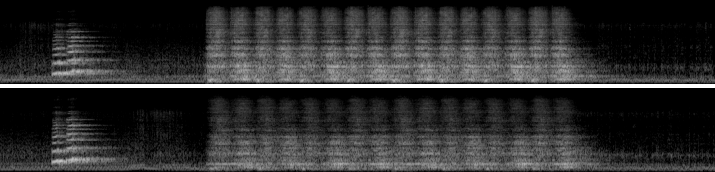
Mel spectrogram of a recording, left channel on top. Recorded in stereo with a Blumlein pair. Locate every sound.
0.5 s a giggle: 30° right, 1.2 m
2.0 s sawing: 50° left, 0.5 m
